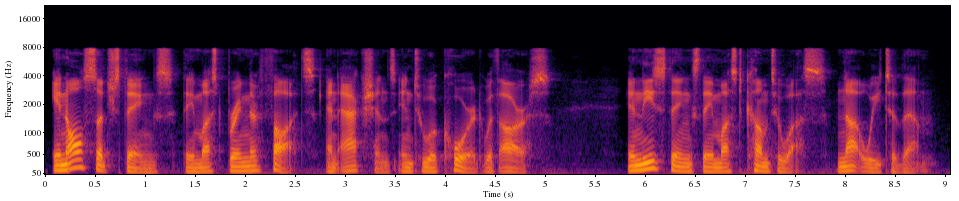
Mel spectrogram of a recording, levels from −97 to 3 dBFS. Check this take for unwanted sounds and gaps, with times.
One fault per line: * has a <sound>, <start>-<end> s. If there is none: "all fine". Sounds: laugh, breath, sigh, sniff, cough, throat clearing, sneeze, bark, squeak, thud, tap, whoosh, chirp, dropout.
all fine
